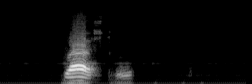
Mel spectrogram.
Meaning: letter (a written message for someone, especially if sent by mail)
- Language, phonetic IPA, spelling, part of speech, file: Latvian, [ˈvæ̀ːstulɛ], vēstule, noun, Lv-vēstule.ogg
